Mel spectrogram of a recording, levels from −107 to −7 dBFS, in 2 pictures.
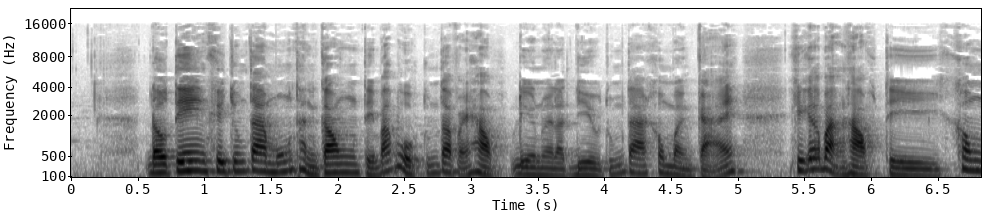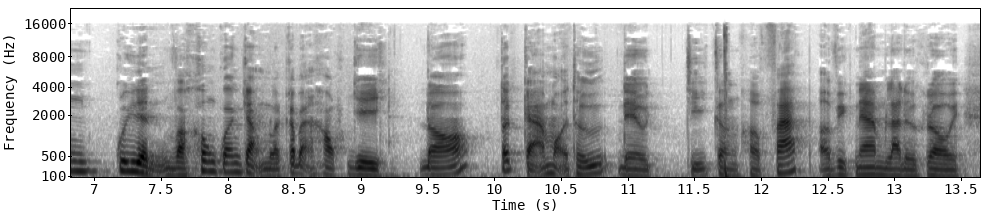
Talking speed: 250 wpm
